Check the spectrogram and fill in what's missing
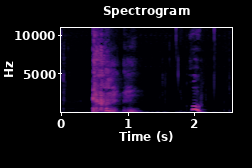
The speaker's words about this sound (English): Excuse me. Been dealing with some cough issues.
